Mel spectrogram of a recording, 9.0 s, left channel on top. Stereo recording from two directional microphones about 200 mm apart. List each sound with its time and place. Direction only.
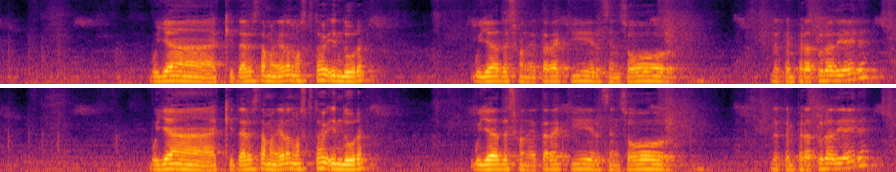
1.5 s speech: 50° right (ahead or behind)
4.7 s speech: 50° right (ahead or behind)
7.8 s speech: 45° right (ahead or behind)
